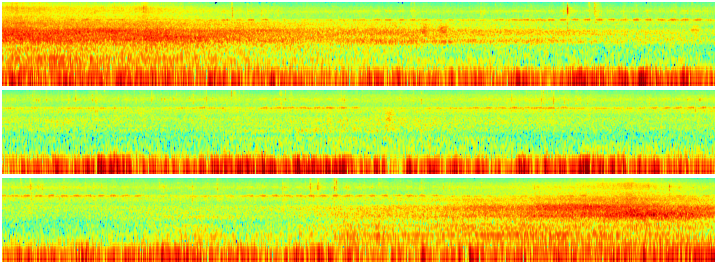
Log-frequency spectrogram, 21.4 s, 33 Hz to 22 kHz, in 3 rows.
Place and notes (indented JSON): {
  "title": "員山鄉中華村, Yilan County - Small village",
  "date": "2014-07-25 13:50:00",
  "description": "In a small temple square, Traffic Sound\nSony PCM D50+ Soundman OKM II",
  "latitude": "24.71",
  "longitude": "121.67",
  "altitude": "66",
  "timezone": "Asia/Taipei"
}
